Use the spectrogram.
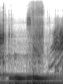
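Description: A cartoon cat in the puzzle game A Little to the Left meows loudly and drawn-out, a single whiny call filling the moment.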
